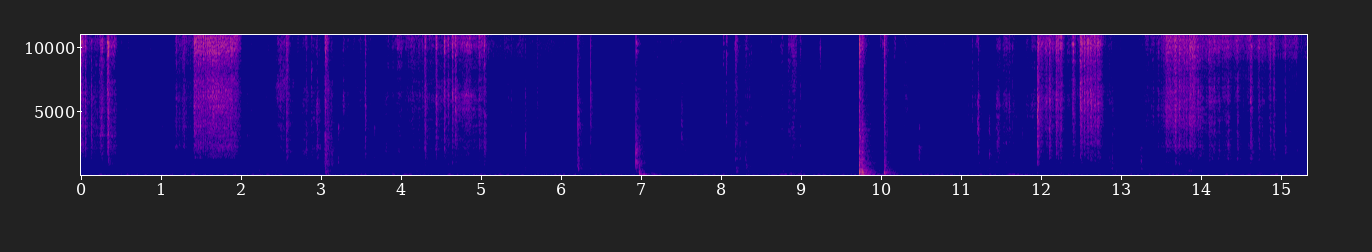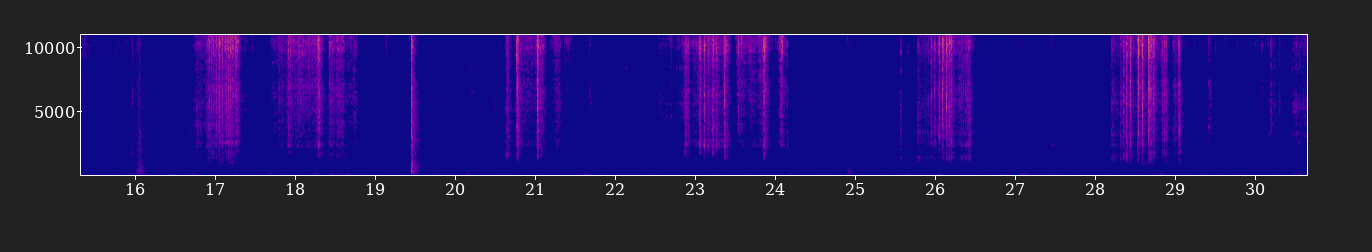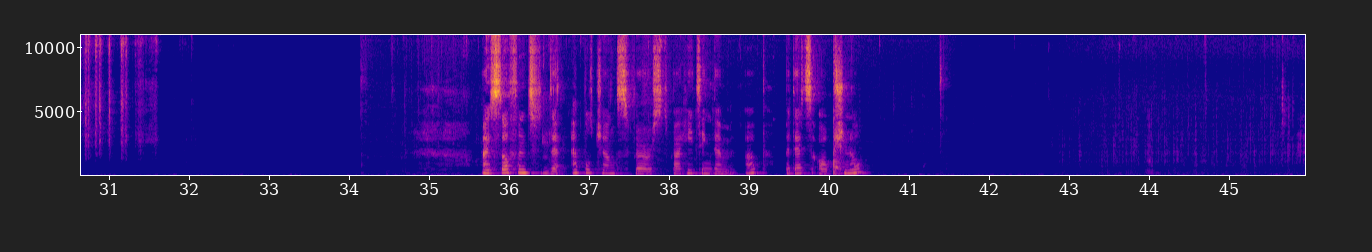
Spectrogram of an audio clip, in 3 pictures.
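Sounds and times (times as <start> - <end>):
knife scraping through apple: 0.0 - 0.5, 1.2 - 3.0, 3.9 - 5.2, 11.4 - 15.1, 16.7 - 18.8, 22.5 - 24.2, 25.6 - 26.6, 30.1 - 31.6.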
